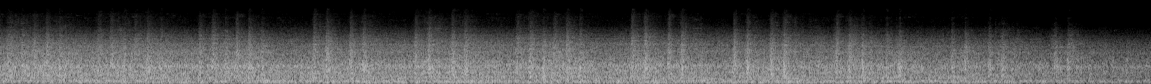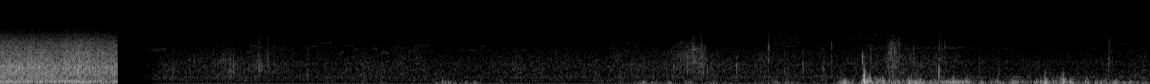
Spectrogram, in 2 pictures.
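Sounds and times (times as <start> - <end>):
train wheels rumbling on rail: 0.0 - 12.7.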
